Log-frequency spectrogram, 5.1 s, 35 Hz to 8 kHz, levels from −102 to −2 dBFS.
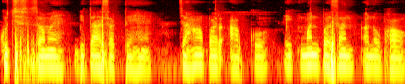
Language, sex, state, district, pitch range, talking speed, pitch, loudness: Hindi, male, Chhattisgarh, Raipur, 105-115 Hz, 130 wpm, 110 Hz, -22 LUFS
